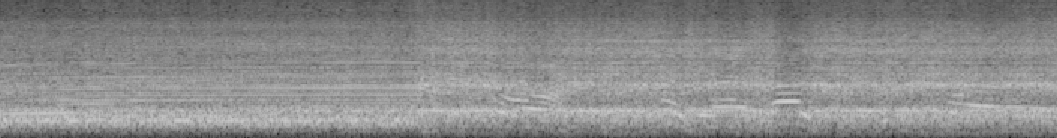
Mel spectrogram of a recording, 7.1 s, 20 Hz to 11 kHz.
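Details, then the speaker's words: Hoover Junior 375 upright, 1950s–60s, stored for decades, run without its belt (the belt wouldn't turn): a steady high motor whine with a choked rush of air. The motor runs well, but the old dust bag is blocking the airflow. "That suddenly runs a lot better. This thing is blocking 110% of the airflow of bling."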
